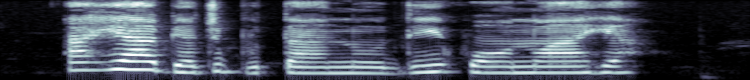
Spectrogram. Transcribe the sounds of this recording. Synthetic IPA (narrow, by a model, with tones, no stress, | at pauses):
a˦ɦja˦a˦bja˨d͡ʒu˦pu˨ta˨no˨dɪ˦ɪ˦kʷɔ˦nʊ˦a˦ɦja˦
